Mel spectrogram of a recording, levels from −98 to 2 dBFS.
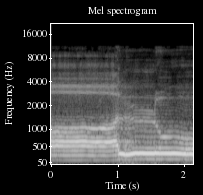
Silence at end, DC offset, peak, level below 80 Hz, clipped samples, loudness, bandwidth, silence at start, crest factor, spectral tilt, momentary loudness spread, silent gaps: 0 s; under 0.1%; -10 dBFS; -54 dBFS; under 0.1%; -17 LUFS; 9 kHz; 0 s; 6 dB; -7 dB/octave; 3 LU; none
